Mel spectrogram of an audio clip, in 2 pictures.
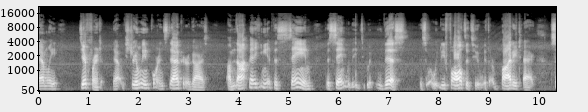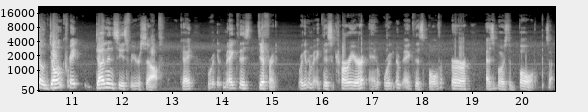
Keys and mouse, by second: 6.4 click, 15.7 click, 20.1 click.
